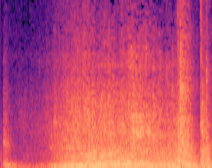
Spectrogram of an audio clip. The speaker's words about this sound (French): Tiroir ouvert.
